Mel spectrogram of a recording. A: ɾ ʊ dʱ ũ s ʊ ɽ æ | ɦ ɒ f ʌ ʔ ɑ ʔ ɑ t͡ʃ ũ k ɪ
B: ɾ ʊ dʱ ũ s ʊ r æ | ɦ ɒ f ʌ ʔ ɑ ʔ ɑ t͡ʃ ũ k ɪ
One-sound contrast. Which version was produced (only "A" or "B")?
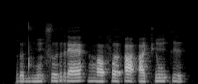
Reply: B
